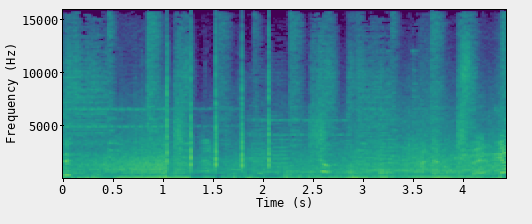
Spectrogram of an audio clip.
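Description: Car engine firing on a push start and revving, its pitch rising about a second in and again near the end.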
